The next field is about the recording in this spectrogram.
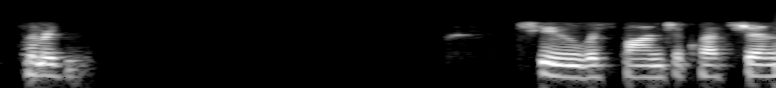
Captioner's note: audio cuts out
